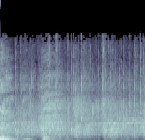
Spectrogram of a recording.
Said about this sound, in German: Ja, darf man auch mal klatschen?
